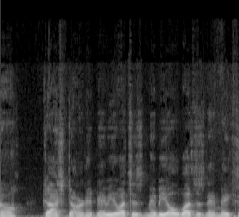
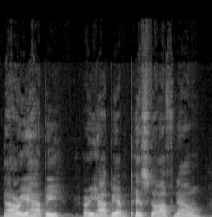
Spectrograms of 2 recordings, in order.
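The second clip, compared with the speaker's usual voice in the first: agitated; 5 semitones higher, 4 dB louder than usual. Real, not acted. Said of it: "now I'm starting to get agitated".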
